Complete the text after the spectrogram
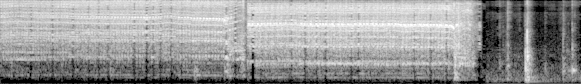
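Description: A cordless drill whirs as it bores through metal.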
